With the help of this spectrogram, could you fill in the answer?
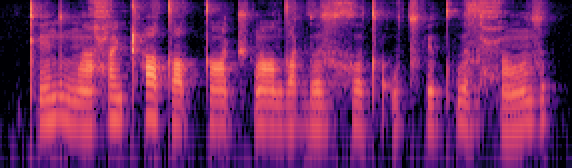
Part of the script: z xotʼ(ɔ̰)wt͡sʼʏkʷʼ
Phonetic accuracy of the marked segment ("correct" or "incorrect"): correct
